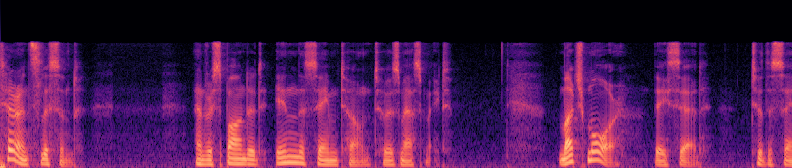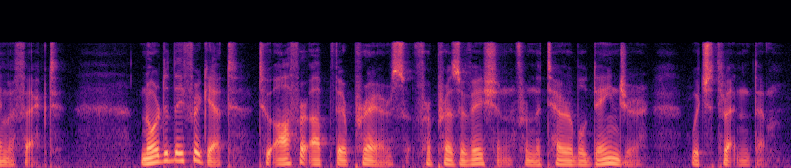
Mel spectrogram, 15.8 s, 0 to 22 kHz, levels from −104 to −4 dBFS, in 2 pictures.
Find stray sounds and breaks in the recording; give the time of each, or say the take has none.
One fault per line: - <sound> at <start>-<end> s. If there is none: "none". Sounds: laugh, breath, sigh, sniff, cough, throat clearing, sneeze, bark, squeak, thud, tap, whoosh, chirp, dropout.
none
